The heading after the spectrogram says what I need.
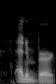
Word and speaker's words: Edinburgh: there and said, hey, FYI, Jared, you're not pronouncing Edinburgh, I think is what I was saying, correctly.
